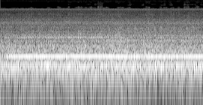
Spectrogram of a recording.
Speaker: right now before I ball this one out I'm going to drill these two out probably if you can hear that machine funny noise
